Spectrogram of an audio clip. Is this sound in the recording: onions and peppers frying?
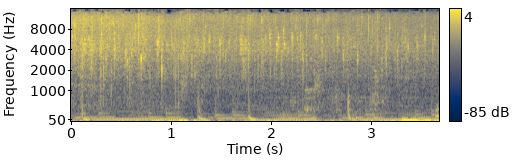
yes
